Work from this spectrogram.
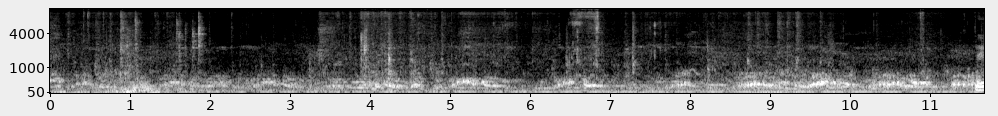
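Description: A pigeon coos repeatedly at close range in low, throaty, rolling phrases, with wing flutters and clattering movement mixed in around it.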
